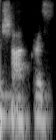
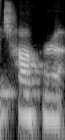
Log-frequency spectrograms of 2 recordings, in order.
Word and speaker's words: chakra: are only going to be dealing with southern chakras today however there are a total of 88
